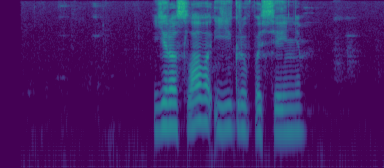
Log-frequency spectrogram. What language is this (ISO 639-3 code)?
rus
